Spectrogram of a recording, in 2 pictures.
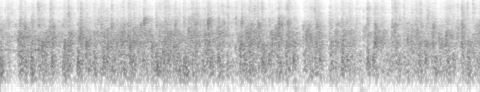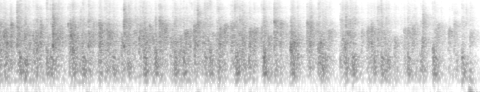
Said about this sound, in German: Und ich würde zu Beginn gerne mal um einen Applaus für den Herrn Köhlmeier bitten.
